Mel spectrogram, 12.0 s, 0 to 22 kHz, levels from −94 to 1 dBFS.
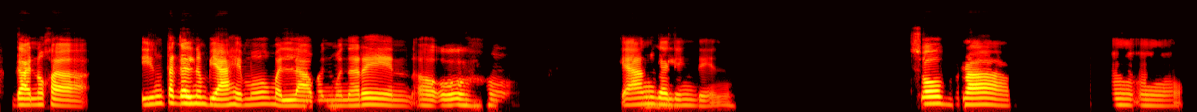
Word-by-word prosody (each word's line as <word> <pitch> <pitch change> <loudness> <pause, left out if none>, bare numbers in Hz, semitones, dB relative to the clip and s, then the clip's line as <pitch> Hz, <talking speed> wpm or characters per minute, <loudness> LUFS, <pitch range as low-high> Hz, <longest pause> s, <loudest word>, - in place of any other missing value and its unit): gaano 190 0 +3
ka 165 -5 +1 0.5
yung 210 +4 -4
tagal 225 -1 +5
ng 215 - 0
biyahe 185 0 +4
mo, 195 +3 -5
malalaman 160 -3 -3
mo 165 - -9
na 165 +1 -4
rin. 175 -4 -2
Oo. 170 +2 -3 1.5
Kaya 190 +2 +2
ang 215 - -4
galing 180 -3 -4
din 90 - -15 1.8
Sobra. 195 -4 +3 1.1
Mm. 170 -3 -11
180 Hz, 90 wpm, -25 LUFS, 165-195 Hz, 1.8 s, tagal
